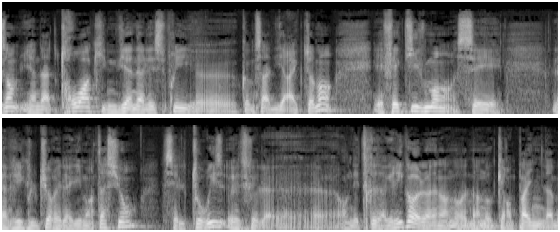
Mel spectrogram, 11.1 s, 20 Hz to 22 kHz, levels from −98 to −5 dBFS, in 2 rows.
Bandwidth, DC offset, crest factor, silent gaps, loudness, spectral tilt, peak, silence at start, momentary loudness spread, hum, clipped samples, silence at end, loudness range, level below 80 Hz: 16 kHz; under 0.1%; 16 dB; none; -22 LUFS; -5 dB/octave; -6 dBFS; 0 s; 9 LU; none; under 0.1%; 0 s; 2 LU; -46 dBFS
